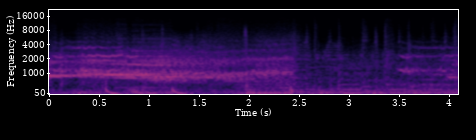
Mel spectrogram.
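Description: Cars in an anime scene drive and skid: engine drone with rising and falling pitch sweeps, then a drawn-out tire squeal fading, followed by lighter clattering road noise.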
